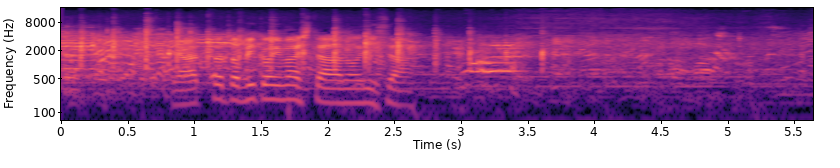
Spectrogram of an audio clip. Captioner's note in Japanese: 拍手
